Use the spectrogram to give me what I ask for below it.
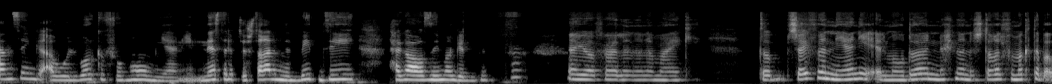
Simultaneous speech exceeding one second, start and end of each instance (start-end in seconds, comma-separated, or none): none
